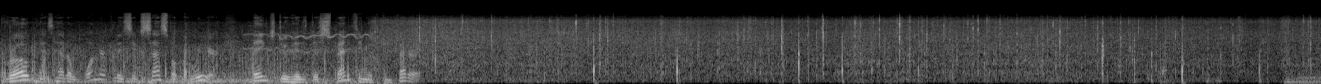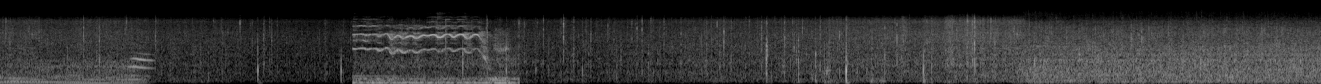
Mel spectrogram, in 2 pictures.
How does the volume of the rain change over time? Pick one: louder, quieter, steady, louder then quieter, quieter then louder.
quieter then louder.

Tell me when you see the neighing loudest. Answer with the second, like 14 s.
18 s.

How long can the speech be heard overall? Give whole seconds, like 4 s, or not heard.
4 s.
